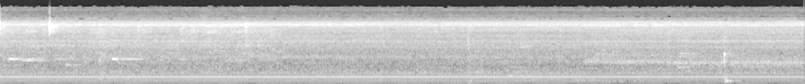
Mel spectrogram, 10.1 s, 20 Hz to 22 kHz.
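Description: Small 1-litre electric vacuum pump running with a steady hum, pulling vacuum on an OCA film laminator's mould. A few light clicks come from handling the machine.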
